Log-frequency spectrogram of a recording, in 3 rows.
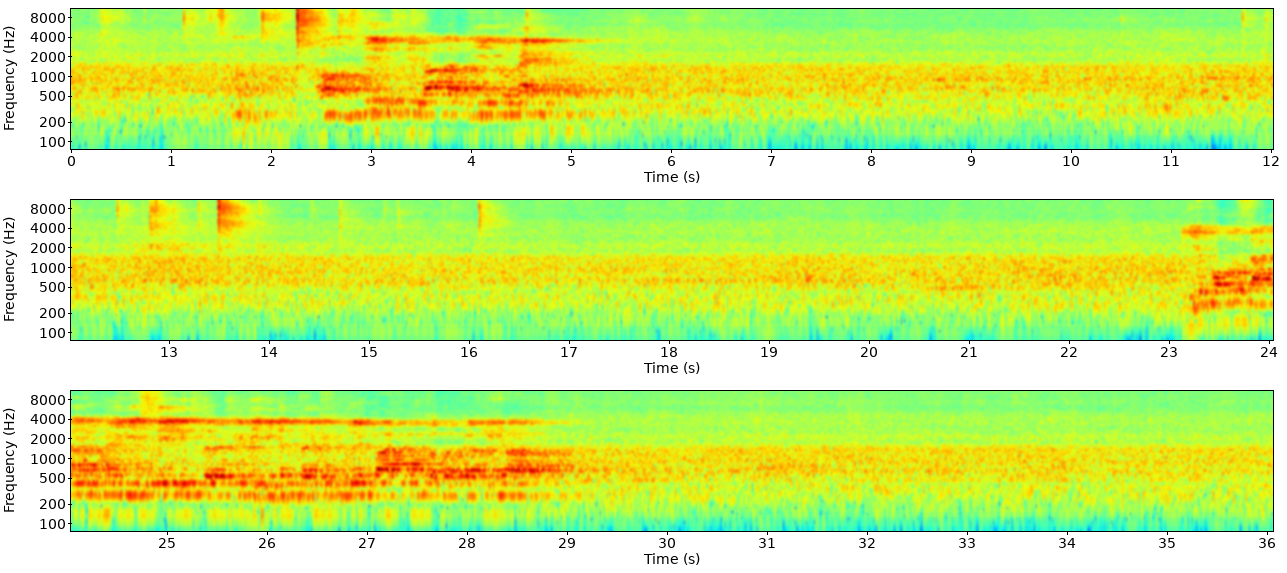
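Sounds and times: room noise rushing hum: 0.0s - 36.0s.

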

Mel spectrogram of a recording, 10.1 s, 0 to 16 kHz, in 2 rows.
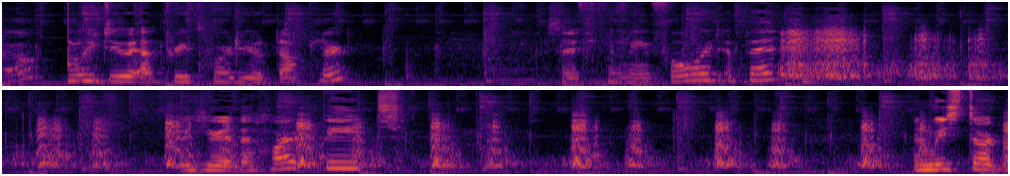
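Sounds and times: background music: 0.0s - 10.0s
doppler heartbeat pulses: 3.9s - 10.0s.

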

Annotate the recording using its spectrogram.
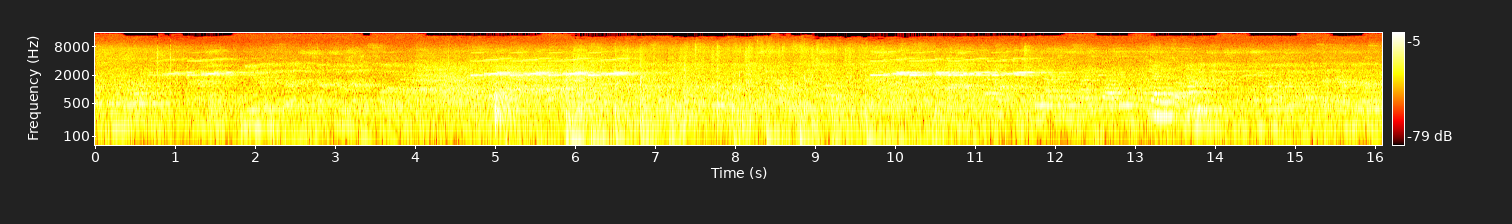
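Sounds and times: indistinct voices: 0.0s - 16.0s.

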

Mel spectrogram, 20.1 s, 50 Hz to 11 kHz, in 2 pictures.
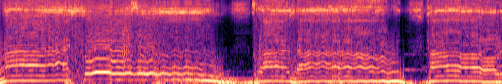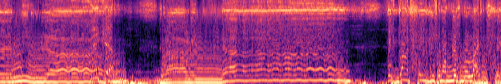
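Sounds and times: man singing with vibrato: 0.0s - 20.0s.

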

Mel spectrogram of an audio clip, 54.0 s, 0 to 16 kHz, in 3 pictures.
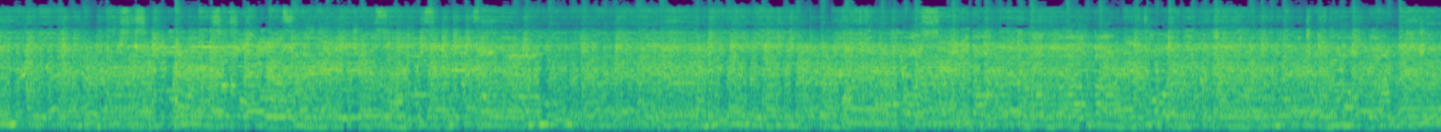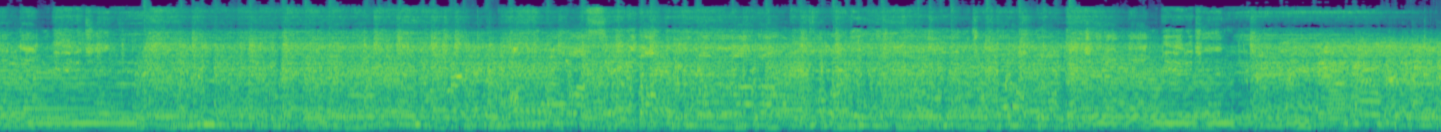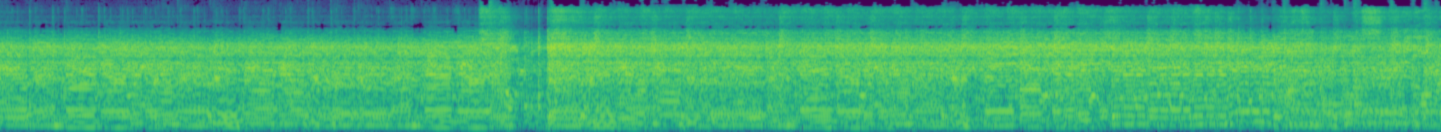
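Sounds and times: electric guitar playing: 0.0s - 54.0s
rock backing track: 0.0s - 54.0s.

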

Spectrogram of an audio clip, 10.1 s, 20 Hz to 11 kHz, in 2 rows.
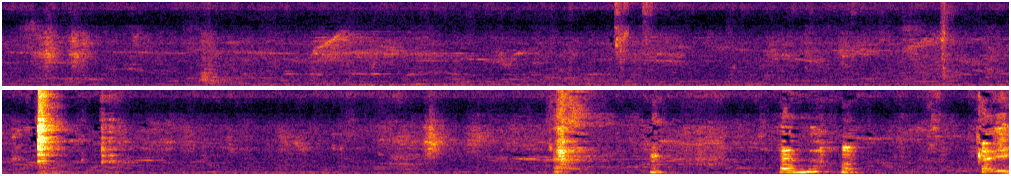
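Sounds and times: metal utensil clinking on dishware: 5.2s - 5.8s.

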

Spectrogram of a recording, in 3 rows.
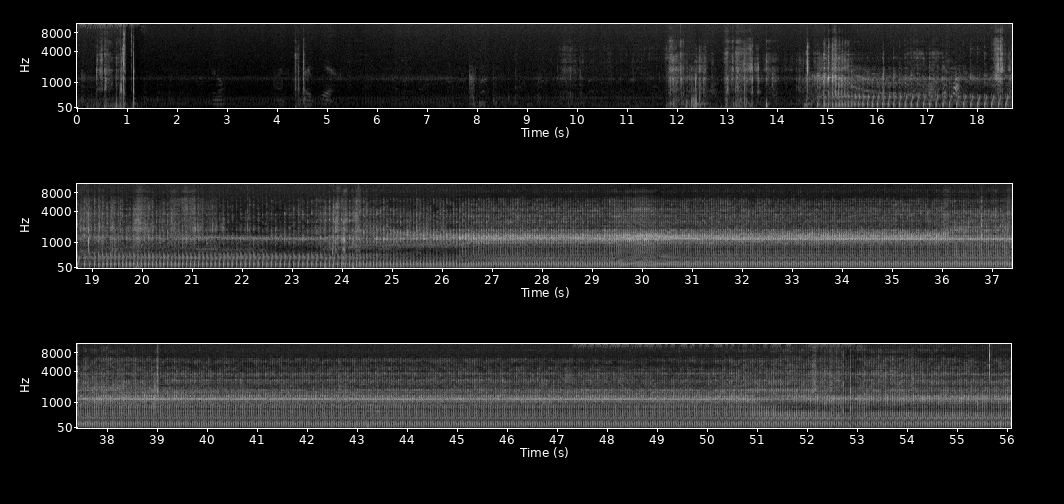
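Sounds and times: boat engine running: 11.0s - 56.0s.

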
